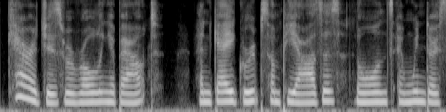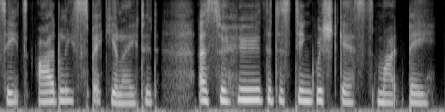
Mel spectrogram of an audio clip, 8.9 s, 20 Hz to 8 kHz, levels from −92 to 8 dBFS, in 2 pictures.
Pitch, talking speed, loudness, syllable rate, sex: 220 Hz, 155 wpm, -19 LUFS, 4.8 syllables/s, female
